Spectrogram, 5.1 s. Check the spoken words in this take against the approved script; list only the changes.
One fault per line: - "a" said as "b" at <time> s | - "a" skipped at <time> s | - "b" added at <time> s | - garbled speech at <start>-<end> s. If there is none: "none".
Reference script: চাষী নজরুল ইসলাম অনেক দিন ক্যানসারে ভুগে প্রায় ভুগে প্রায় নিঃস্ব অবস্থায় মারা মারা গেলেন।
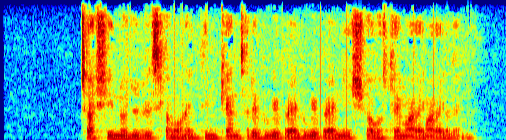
none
